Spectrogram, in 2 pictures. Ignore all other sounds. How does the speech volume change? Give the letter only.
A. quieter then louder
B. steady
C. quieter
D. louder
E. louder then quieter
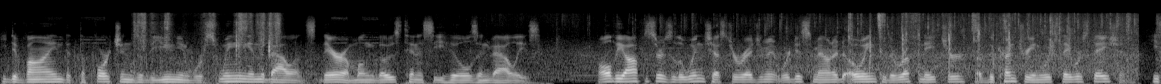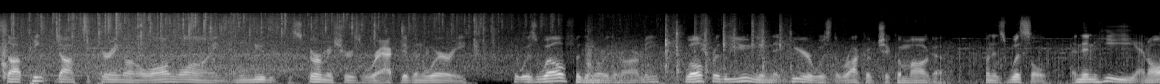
B.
